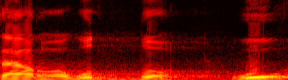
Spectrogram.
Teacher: tapi dia as asin Ul kemudianud Wu sempurnakan damahnya dimonyong ya dimajukan sedikit bibir kita monyong untuk menyempurnakan huruf wau yang berharakat damah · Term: dhammahnya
